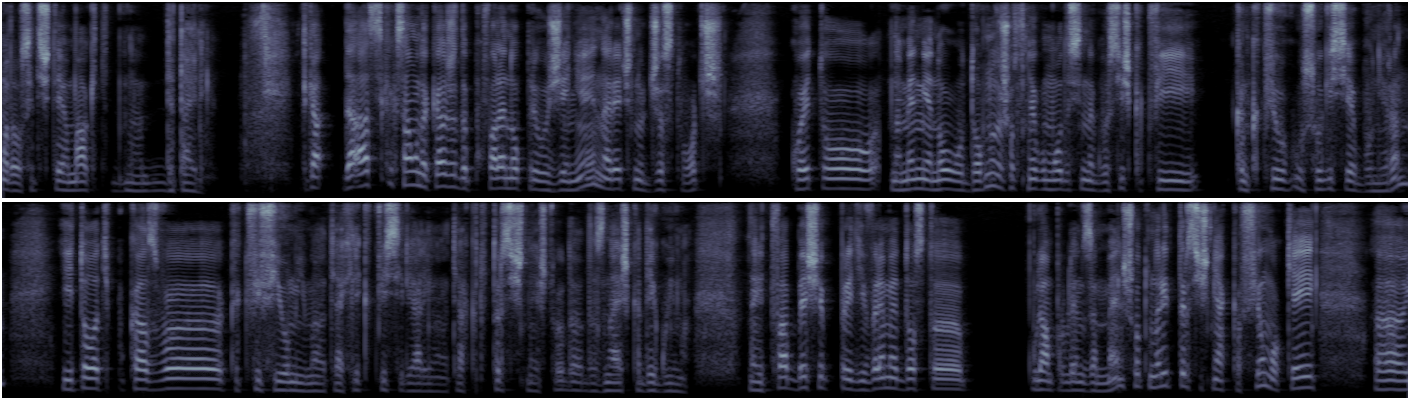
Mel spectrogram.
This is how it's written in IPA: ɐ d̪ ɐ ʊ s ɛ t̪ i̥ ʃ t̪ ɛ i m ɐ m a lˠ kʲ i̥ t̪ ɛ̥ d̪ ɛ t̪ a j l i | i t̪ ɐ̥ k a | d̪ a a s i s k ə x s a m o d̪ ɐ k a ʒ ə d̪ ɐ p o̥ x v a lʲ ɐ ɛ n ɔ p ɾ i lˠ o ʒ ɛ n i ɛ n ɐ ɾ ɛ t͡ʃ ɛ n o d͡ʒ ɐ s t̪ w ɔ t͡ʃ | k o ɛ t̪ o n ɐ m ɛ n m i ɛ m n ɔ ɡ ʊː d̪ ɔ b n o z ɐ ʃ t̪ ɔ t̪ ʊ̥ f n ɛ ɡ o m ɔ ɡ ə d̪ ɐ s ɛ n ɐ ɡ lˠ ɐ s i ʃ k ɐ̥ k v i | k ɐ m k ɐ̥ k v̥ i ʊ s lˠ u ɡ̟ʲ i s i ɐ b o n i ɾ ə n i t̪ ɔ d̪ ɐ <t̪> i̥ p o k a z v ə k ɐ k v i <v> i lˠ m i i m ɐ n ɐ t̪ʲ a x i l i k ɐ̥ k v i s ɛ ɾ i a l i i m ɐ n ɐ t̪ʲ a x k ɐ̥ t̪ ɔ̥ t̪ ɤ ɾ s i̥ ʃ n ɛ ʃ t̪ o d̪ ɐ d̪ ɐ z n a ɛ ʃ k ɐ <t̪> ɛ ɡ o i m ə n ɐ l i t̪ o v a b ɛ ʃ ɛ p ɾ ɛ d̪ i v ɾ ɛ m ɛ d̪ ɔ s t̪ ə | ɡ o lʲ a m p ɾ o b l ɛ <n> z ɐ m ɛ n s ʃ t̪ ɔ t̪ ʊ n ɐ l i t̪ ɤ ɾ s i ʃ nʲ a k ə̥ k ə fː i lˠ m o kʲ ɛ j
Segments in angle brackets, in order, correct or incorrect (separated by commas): correct, incorrect, incorrect, incorrect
